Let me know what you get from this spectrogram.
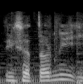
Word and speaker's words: Ace Attorney: ¿cómo se pronuncia? ¿Ace qué? – Ace Attorney.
